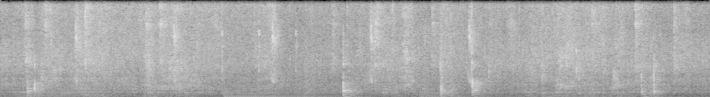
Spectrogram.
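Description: Spinach for aloo palak fries in a hot pan with a continuous sizzle, broken by repeated scraping and clanking as a spoon stirs it close to the microphone.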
